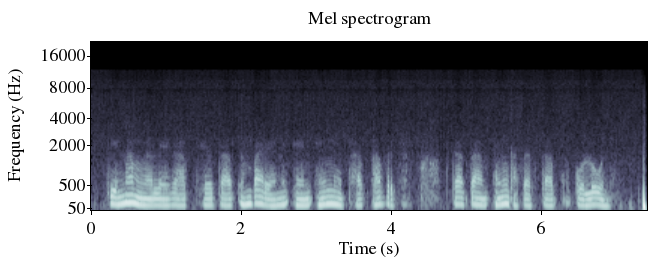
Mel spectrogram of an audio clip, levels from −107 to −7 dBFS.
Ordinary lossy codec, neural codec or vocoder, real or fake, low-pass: Opus, 16 kbps; none; real; 10.8 kHz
